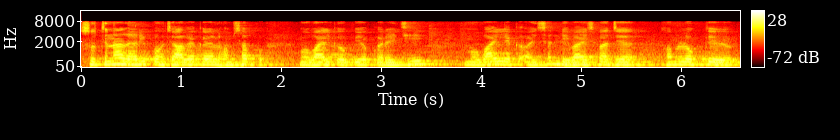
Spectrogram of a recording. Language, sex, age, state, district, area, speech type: Maithili, male, 18-30, Bihar, Sitamarhi, urban, spontaneous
